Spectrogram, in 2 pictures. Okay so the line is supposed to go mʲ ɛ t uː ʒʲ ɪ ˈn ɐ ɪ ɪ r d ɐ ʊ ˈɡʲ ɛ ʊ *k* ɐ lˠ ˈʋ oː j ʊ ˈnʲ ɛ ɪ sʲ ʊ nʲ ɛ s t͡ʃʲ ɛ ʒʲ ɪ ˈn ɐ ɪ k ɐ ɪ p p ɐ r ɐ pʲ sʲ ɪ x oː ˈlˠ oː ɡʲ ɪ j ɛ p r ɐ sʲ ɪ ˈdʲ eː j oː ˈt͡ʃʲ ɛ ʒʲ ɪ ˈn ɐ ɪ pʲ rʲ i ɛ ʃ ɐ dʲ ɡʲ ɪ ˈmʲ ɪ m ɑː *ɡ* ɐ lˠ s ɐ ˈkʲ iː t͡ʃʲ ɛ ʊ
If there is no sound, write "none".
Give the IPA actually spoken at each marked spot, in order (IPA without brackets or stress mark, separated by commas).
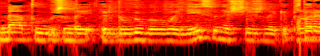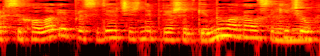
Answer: ɡ, ɡ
